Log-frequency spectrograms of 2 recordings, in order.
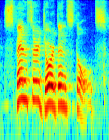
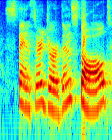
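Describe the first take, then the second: First: Said in the usual way. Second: "Spencer Jordan Stoltz" drawn out slowly and a bit loud; a nervous bride slowly names her groom; slow, careful name. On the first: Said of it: "repeat after her". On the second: Retold or imitated. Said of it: "Then it was my turn".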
